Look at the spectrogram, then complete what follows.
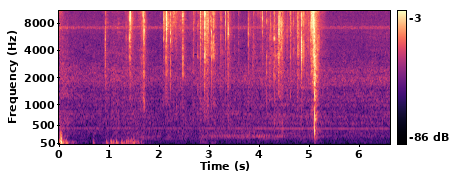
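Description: Plastic comic book bags crinkling and rustling as bagged comics are handled and swapped, with irregular crackles and a sharper crinkle about five seconds in. Low thumps of handling at the start and about a second in.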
